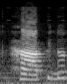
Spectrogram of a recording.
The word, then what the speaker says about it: rápido: Rápido. Ra é a sílaba mais forte, é a antepenúltima. Então, é a nossa palavra, é a nossa resposta aqui, letra C. Rápido deve receber acento gráfico aqui no A, tá bom?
